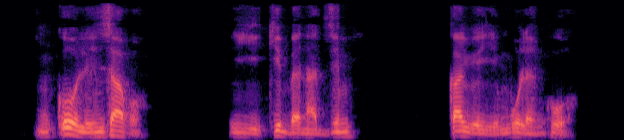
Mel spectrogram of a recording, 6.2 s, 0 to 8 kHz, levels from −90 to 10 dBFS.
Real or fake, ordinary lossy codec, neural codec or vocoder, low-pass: fake; AAC, 32 kbps; codec, 16 kHz, 6 kbps, DAC; 7.2 kHz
